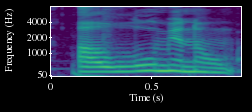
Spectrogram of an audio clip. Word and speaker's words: aluminum: Another vital material is aluminium, or aluminum as it's pronounced in the United States and Canada.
